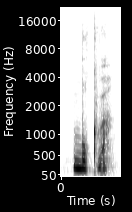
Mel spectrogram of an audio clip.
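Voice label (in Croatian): "bukva", Hrvatski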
